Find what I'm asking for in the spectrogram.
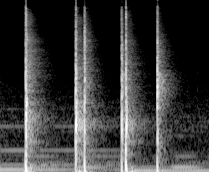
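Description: Four sharp hand claps in an uneven rhythm, made on a count of one, two, three, a couple of them doubled as if two people clapped slightly out of sync, over a faint low steady hum with no talking.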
